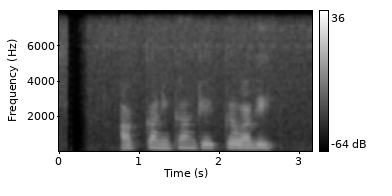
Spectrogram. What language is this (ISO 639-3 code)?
sin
